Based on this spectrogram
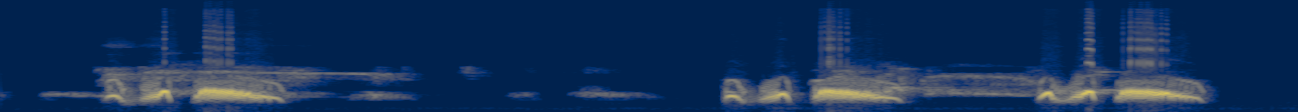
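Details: Spotted dove calling to provoke other doves, three low phrases each built from two brief coos and a sustained falling note, the last two phrases close together, with a faint thin whistle-like tone behind.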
